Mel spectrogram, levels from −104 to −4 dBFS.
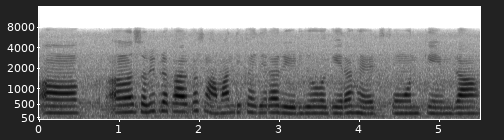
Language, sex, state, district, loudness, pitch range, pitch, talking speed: Hindi, female, Madhya Pradesh, Dhar, -16 LUFS, 200-230 Hz, 210 Hz, 165 wpm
